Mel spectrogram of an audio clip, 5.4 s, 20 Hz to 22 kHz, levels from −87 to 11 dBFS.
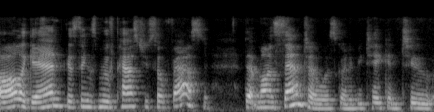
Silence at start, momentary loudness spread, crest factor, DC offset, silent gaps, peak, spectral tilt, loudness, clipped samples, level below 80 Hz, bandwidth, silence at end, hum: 0 s; 9 LU; 16 dB; under 0.1%; none; -6 dBFS; -5.5 dB/octave; -21 LUFS; under 0.1%; -58 dBFS; 12 kHz; 0 s; none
